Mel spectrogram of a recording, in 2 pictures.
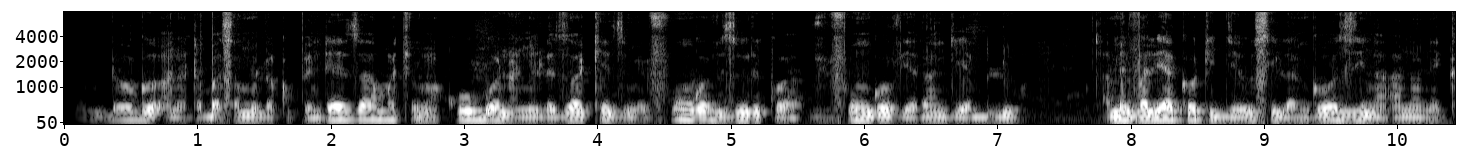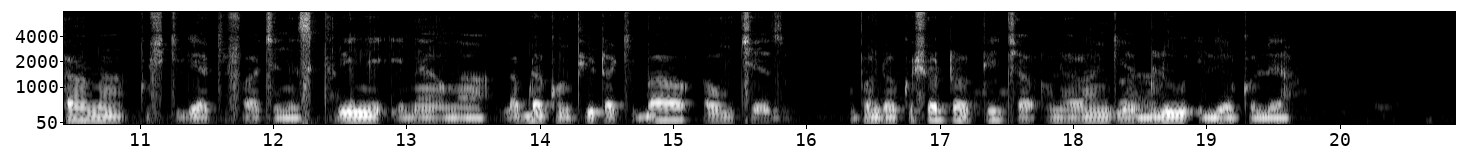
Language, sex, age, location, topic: Swahili, male, 18-24, Nairobi, education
